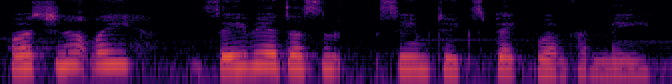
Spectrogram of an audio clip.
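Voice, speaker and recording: A woman's voice: high voice, animated, moderate pace, darkish tone, slight background noise. A woman narrating a game playthrough as a first-person story, reading out the text and dialogue.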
